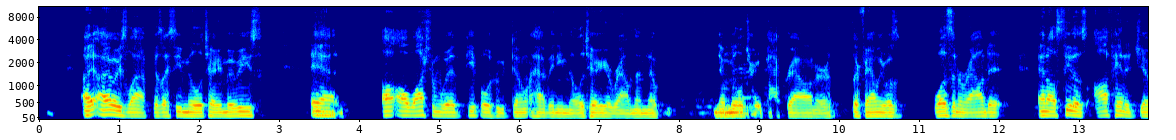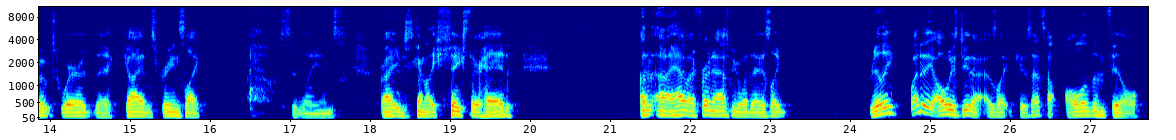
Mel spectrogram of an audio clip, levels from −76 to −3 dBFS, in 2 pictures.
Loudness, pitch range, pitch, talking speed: -27 LUFS, 100-120 Hz, 110 Hz, 195 wpm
